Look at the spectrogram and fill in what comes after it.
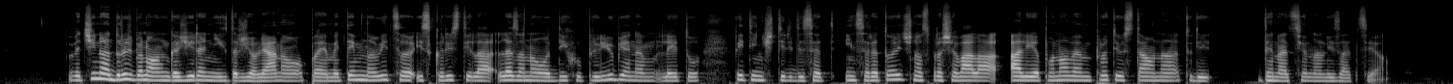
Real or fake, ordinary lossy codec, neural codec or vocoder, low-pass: fake; none; codec, 44.1 kHz, 7.8 kbps, DAC; none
